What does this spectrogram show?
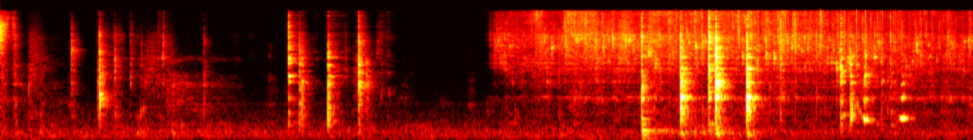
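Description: A few light clicks of a spoon on a dish. About five seconds in, chopped garlic and ginger hit hot olive oil in a pan and start sizzling steadily, with several knocks of a utensil stirring them in the pan.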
